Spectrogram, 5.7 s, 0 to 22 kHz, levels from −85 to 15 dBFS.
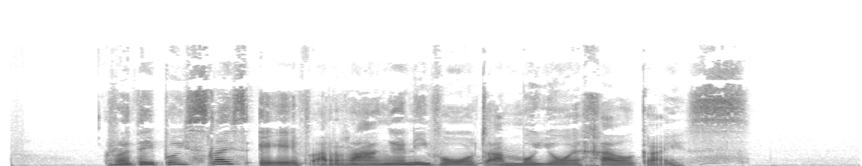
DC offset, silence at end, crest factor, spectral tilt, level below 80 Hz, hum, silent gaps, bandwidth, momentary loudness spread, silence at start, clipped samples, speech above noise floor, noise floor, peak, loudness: under 0.1%; 0.8 s; 16 dB; -4.5 dB/octave; -58 dBFS; none; none; 16 kHz; 8 LU; 0.7 s; under 0.1%; 39 dB; -62 dBFS; -8 dBFS; -23 LUFS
